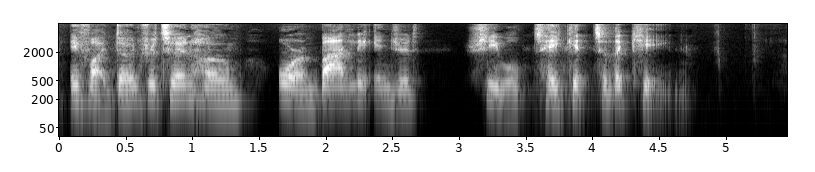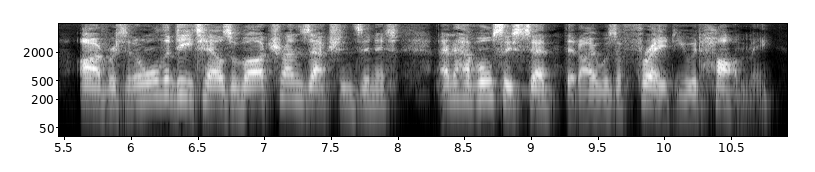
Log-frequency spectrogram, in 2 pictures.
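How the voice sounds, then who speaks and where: A woman voicing a shrewd, quick-thinking male village moneylender in a children's storybook. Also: fairly low pitch, darkish tone, close to an everyday voice. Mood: fearful, bluffing.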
